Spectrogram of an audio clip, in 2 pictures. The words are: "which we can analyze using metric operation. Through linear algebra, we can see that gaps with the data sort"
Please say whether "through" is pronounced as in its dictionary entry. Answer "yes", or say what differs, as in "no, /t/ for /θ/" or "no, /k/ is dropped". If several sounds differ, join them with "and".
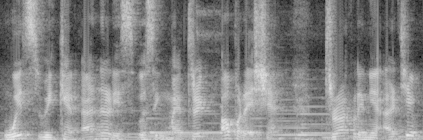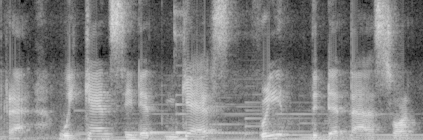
no, /t/ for /θ/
